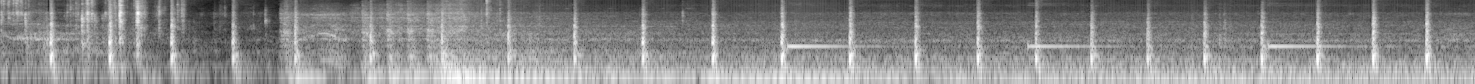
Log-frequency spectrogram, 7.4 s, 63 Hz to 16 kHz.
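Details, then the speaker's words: 2006-2013 base police Impala with high mileage: low steady engine hum under light cab clicking, no misses or knocks; starts up, drives and runs smoothly. "But overall, this car is pretty smooth. Starts up, drives good."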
